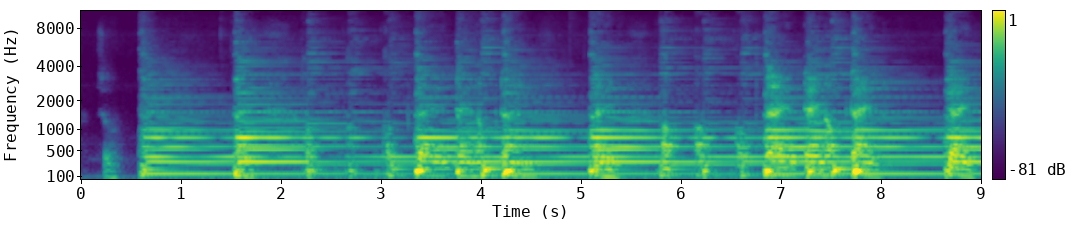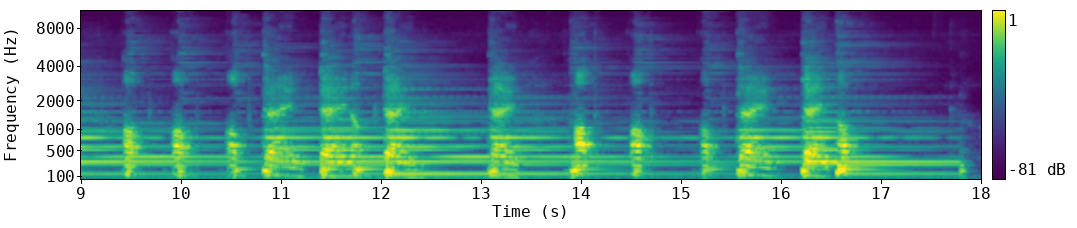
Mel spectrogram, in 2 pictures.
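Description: Acoustic guitar with a capo on the third fret, strummed steadily in a down-down-up-up-up-down-down-up pattern. It starts about half a second in and stops just before the end.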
